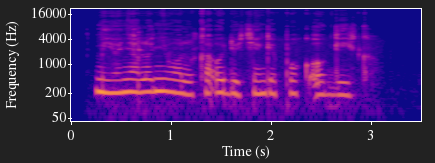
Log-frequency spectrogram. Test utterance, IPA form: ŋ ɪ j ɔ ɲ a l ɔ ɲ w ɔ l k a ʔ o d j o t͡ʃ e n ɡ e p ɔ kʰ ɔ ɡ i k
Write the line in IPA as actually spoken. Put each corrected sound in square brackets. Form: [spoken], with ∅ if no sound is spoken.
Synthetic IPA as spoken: [m] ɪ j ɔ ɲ a l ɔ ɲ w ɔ l k a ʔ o d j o t͡ʃ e [ŋ] ɡ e p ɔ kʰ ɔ ɡ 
